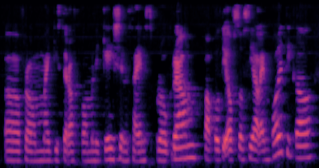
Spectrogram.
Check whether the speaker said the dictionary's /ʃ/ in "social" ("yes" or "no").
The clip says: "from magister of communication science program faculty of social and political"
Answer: no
